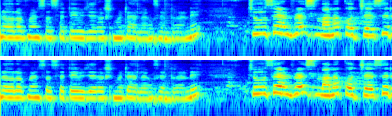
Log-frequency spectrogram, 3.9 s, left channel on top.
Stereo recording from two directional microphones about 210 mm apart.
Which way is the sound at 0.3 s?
45° left (ahead or behind).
